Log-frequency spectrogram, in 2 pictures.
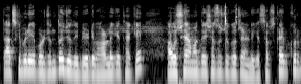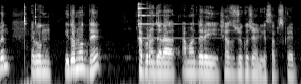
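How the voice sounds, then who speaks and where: A man teaching pronunciation of a scripture verse step by step, breaking words into syllables and repeating them slowly. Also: fairly high pitch, fairly even intonation, a little mellow. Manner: chants verses in a slow melody. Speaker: Gita recitation teacher.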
